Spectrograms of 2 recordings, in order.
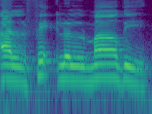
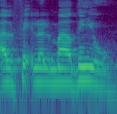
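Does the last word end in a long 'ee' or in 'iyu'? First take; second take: long ee; iyu. First: The last word ends in a long 'ee' sound. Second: The last word ends with an added 'yu' syllable. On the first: The speaker calls it right. "Kalau pakai level al-fi'lul madi" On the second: The speaker calls it wrong. "tidak boleh baca al-fi'lul madiyu"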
